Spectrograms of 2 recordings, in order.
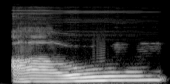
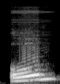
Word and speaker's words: ओम: और ओमकार का जप जैसे मैंने कहा आऊम इस तरह से बिल्कुल नहीं करना है। इट इज ओम meaning single syllable ओम। इसमें कोई भिन्नताएं नहीं है, उ अम नहीं। ओम सिंगल सिलेबल है, उसी का उच्चारण करना है।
